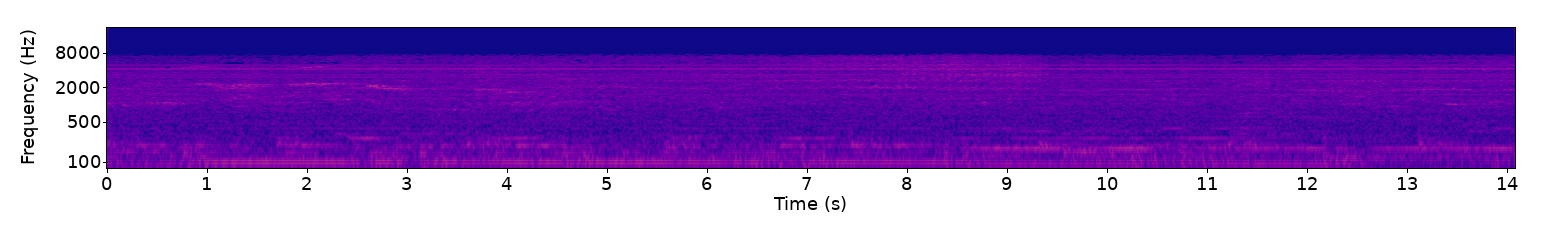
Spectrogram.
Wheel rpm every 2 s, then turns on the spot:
0, 0, 0, 0, 0, 0, 0.
none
